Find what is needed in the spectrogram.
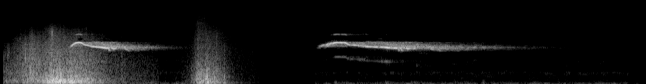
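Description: Logo sound effects: a low rumble with a long, descending raptor screech (the stock eagle cry), a short low thud, then a second screech that fades away.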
